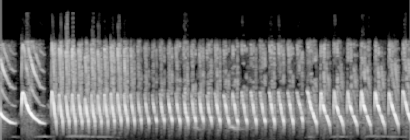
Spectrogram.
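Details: Canary song used as a lure and for young canaries learning to sing: two quick high rising-and-falling notes, then a long, rapid, even trill of sharply down-slurred notes at about ten per second.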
